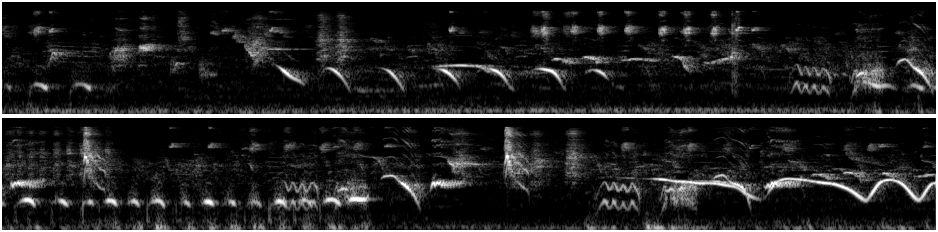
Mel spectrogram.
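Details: In a bird cage during the mating season, a white-rumped shama sings descending whistles, then a fast even trill of short notes, ending in looping rising-falling phrases.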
